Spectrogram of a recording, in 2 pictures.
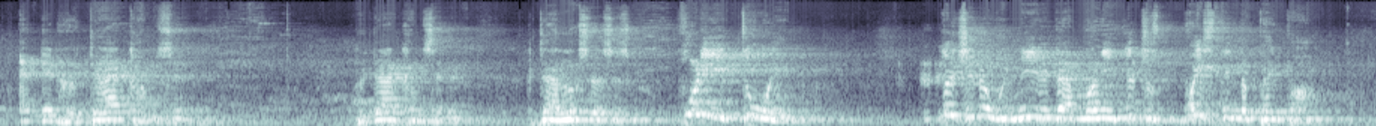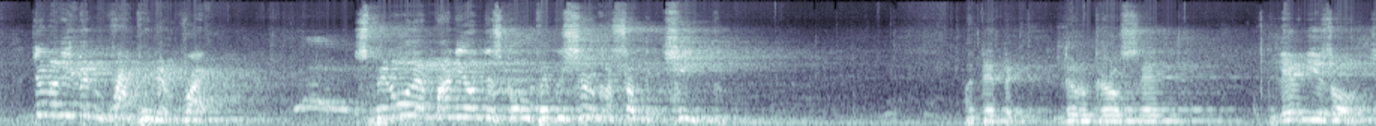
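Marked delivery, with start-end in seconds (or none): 4.6-14.1 high, scolding dad; angry father scolding. Retold or imitated. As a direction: scold her for wasting the money. Dad scolding daughter in story.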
